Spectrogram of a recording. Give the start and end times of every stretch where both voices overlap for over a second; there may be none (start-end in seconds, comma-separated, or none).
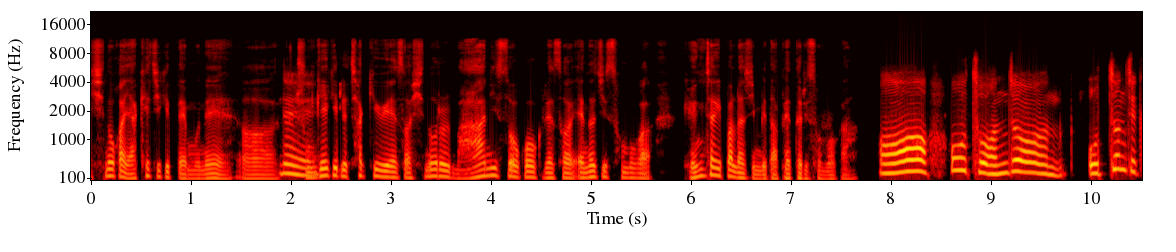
none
